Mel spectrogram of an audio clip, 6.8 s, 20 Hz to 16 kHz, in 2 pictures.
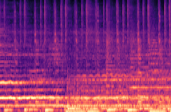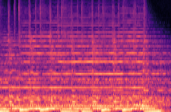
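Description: A vintage 1960 French chanson recording plays loud and steady, with a bouncing bass line under dense orchestral accompaniment, then cuts off abruptly near the end.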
